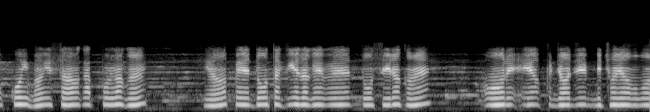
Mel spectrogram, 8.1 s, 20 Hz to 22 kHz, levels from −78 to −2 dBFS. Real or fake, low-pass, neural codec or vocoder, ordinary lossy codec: fake; 5.4 kHz; codec, 16 kHz in and 24 kHz out, 1 kbps, XY-Tokenizer; none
